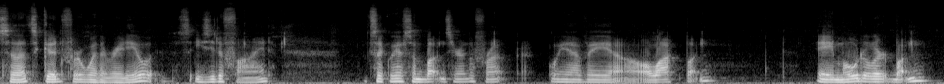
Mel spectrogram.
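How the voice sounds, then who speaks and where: A man giving a casual product review in a halting, understated way. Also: mid-range voice, creaky, warm tone. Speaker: radio reviewer. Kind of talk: casual unboxing review narration.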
